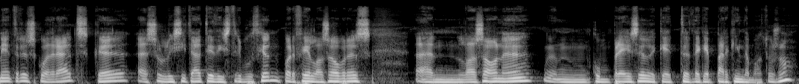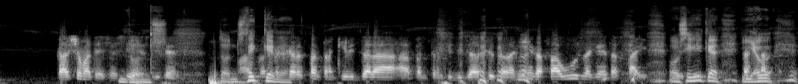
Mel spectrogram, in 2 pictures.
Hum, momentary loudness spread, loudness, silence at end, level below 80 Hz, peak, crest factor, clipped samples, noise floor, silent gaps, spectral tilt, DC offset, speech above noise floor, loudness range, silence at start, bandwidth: none; 7 LU; -16 LUFS; 0 s; -32 dBFS; 0 dBFS; 14 dB; under 0.1%; -55 dBFS; none; -5 dB/octave; under 0.1%; 40 dB; 2 LU; 0 s; 16.5 kHz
